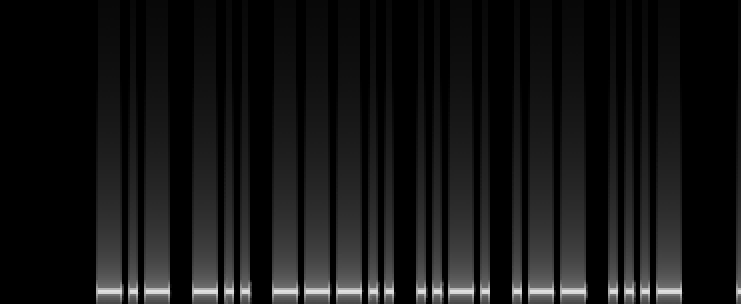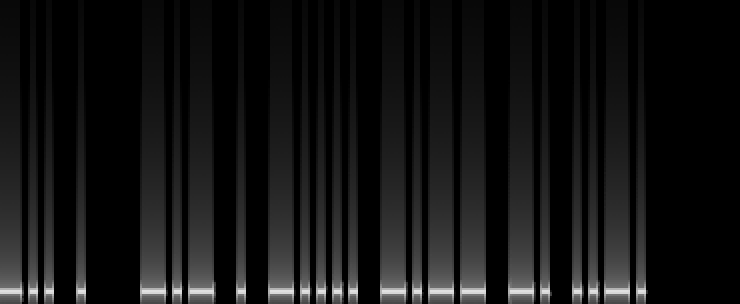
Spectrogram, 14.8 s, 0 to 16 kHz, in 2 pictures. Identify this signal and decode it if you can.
Morse code, heard as a keyed tone, about 15 wpm, 700 Hz. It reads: KD8FWV DE KE6YNF
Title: USA Callsign DE Callsign 15wpm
